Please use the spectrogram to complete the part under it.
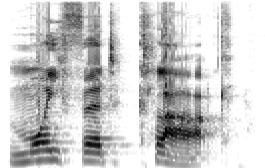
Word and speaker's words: Morfydd Clark: Okay, it's the Welsh actress Morfydd Clark.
